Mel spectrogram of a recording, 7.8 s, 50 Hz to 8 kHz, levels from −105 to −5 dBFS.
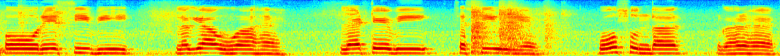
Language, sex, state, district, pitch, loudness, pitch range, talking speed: Hindi, female, Haryana, Jhajjar, 215 Hz, -14 LUFS, 205-225 Hz, 105 wpm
